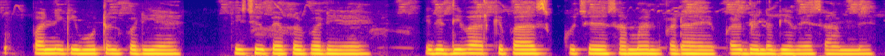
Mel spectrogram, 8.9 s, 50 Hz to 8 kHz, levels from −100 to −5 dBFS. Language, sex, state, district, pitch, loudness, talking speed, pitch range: Hindi, female, Rajasthan, Bikaner, 200 Hz, -13 LUFS, 140 wpm, 195-205 Hz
